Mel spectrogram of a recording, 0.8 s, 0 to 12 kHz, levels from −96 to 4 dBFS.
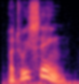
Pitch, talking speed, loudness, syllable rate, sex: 145 Hz, 225 wpm, -15 LUFS, 5.4 syllables/s, male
